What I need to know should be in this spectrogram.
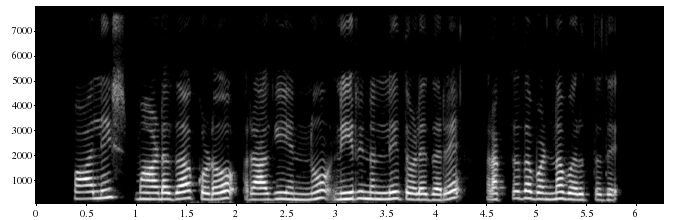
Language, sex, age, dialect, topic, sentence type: Kannada, female, 18-24, Central, agriculture, statement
